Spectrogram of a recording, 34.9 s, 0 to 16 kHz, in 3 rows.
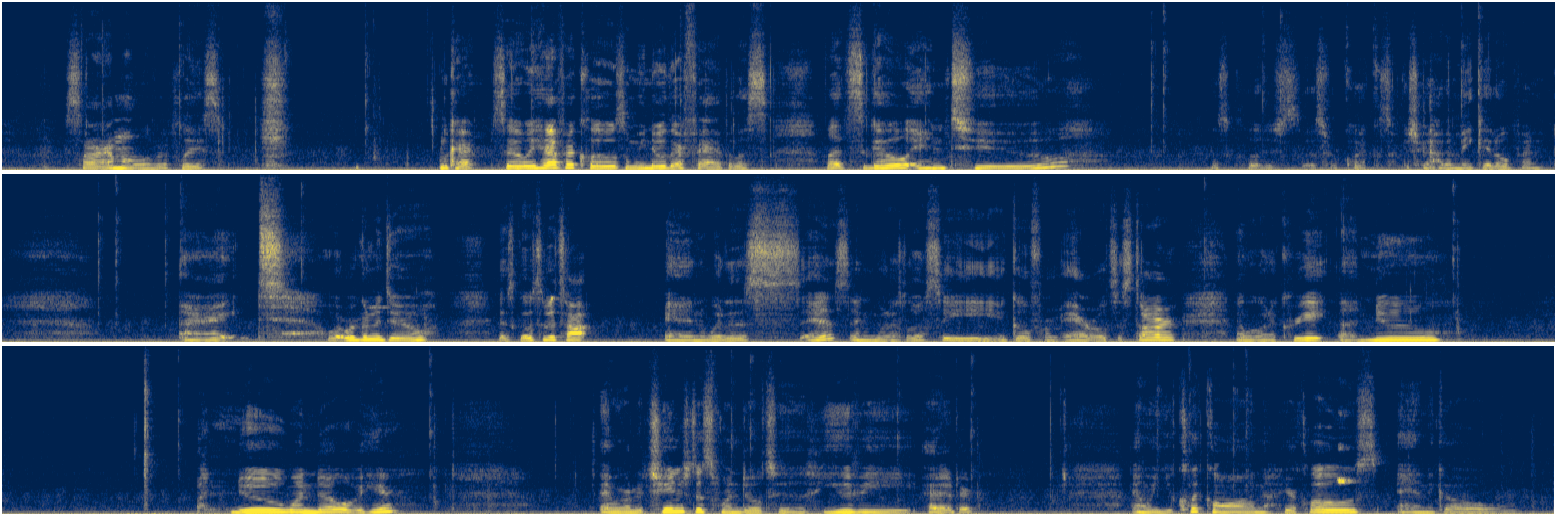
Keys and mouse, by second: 8.7-9.7 middle drag, 10.0 middle click, 13.0-20.7 middle drag, 20.7-26.0 drag, 28.8-34.9 drag, 33.3 Tab, 34.0 a.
